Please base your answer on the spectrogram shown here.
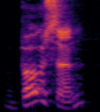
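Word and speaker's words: boatswain: would also take over for that person um bosun uh which is actually spelled boat swain but it's pronounced bozen was served underneath the first mate uh was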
